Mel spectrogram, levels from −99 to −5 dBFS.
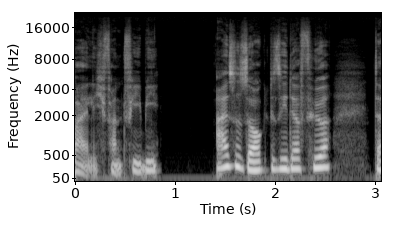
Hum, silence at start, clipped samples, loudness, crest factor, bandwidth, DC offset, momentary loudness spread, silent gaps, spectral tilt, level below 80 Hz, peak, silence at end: none; 0 s; under 0.1%; -29 LUFS; 18 dB; 16 kHz; under 0.1%; 10 LU; none; -5.5 dB/octave; -58 dBFS; -12 dBFS; 0 s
